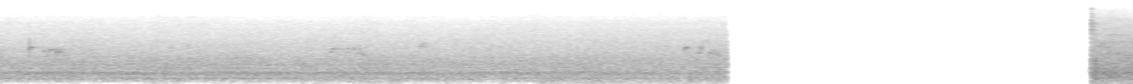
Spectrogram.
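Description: Honey bees buzz inside a hive in Fiji, a steady, dense hum of many wings close by, cut off by a few seconds of silence near the end.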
